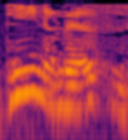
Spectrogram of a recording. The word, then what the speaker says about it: dynamis: It's the Greek word dynamis, is actually the way they pronounce it, I think. But they translate the U, or transliterate the U with a Y.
